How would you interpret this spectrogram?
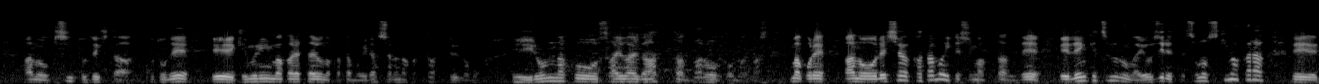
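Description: A speech recording with noise suppressor artifacts throughout. The suppressor pulls the room noise down by about 21 dB, so it pumps between phrases. Speech is also cut by the noise suppressor in six stretches: 0.03 to 1.71 s, 2.12 to 2.45 s, 2.86 to 5.35 s, 5.72 to 6.43 s, 6.75 to 8.47 s, and 8.88 s to the end. Quiet sounds there are mistaken for noise and dropped by up to about 22 dB, so endings and soft consonants sound swallowed.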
